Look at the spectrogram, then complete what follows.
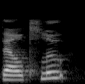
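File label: "belt loop", English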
